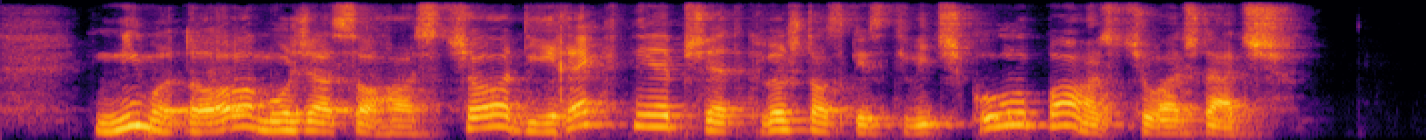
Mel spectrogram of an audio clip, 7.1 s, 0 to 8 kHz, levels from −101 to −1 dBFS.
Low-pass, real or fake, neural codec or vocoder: 7.2 kHz; fake; codec, 16 kHz in and 24 kHz out, 2.2 kbps, FireRedTTS-2 codec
